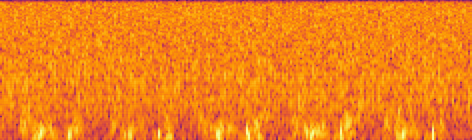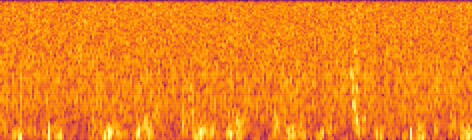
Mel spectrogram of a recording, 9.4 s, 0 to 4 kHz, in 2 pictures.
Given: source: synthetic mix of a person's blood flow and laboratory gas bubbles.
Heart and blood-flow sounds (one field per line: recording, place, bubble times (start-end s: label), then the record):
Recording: Doppler ultrasound of blood flow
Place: precordium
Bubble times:
3.96-4.04 s: bubbles
8.00-8.09 s: bubbles
8.21-8.39 s: bubbles
9.05-9.12 s: bubbles
From the record:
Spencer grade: 2 (many but less than half of the cardiac periods contain bubble signals, singularly or in groups)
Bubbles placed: anywhere in the cardiac cycle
